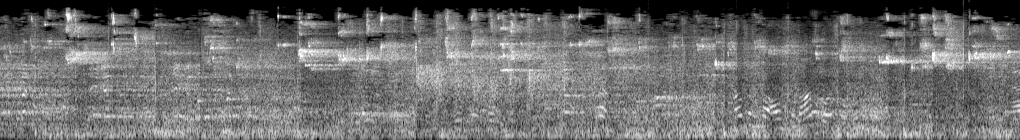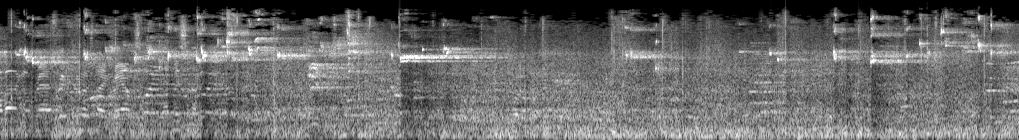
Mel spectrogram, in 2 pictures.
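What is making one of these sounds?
Basketball shoes squeak on a hardwood court in a large echoing gym.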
